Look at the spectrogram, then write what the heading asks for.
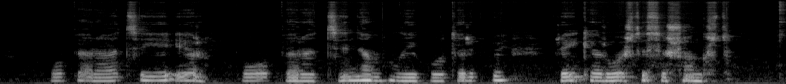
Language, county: Lithuanian, Telšiai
